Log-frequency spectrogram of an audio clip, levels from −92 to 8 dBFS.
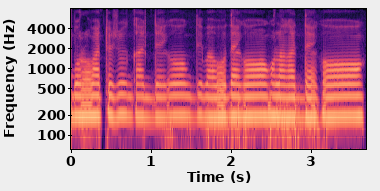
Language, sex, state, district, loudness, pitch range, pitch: Chakma, female, Tripura, Unakoti, -13 LUFS, 190-195 Hz, 195 Hz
